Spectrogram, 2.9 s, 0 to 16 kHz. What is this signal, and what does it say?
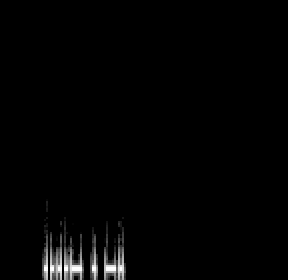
Morse code, heard as a keyed tone, about 34 wpm, 700 Hz. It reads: 4EN
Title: All Cut Numbers - 3-Digit 35wpm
